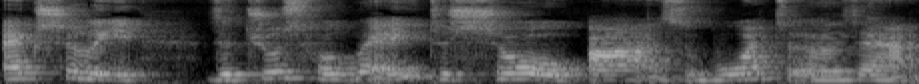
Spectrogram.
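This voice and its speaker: With a non-native accent, a woman speaks at a fairly high pitch and ordinary pitch variation, with audible room echo. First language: not English. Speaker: psychology and pop culture commentator. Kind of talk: casual commentary monologue. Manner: halting, many fillers and false starts.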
